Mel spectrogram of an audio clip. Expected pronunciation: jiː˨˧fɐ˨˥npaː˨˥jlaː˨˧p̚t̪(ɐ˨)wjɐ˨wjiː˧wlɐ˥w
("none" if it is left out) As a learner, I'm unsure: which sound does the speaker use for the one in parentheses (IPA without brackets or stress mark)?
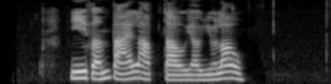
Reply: ɐ˨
